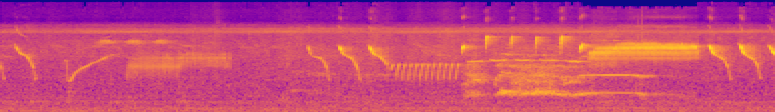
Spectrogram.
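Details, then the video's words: Canary song, rather quiet, with scattered curved whistles, a low-pitched short trill, buzzy sustained tones and bright chirps toward the end. "CANARY GOES CRAZY! 🔥 Powerful Singing Sound That Works"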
